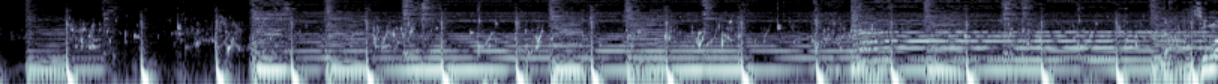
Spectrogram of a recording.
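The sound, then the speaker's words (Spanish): Water drops drip in quick, irregular plinks at first, then settle into a steady rhythm over sustained, humming musical tones. The drops are fairly loud, and no one speaks. “Bueno, acá unas aguas, unas gotas”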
